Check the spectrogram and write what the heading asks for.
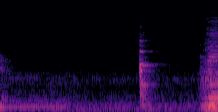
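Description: Acoustic guitar's strummed C chord ringing out and fading away, then a single short, sharp string click with a brief ring about one and a half seconds in.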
